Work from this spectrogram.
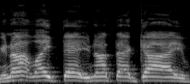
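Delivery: acted heated yelling, high pitch. Retelling a fighter's argument with water bottles thrown: imitating Kevin Holland yelling. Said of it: "yelling at him".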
